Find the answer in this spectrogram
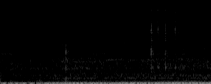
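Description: A few faint computer keyboard key presses, one alone and then a quick cluster near the end, over a steady low hum.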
